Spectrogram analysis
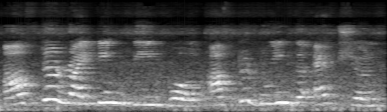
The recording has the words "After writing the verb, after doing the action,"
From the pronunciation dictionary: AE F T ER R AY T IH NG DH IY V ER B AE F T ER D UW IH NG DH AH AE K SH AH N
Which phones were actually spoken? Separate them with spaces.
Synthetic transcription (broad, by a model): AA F T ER R AY T IH NG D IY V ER AA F T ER D UW IH NG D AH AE K SH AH N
